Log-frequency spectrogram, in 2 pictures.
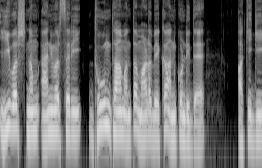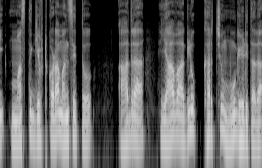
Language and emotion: Kannada, sad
